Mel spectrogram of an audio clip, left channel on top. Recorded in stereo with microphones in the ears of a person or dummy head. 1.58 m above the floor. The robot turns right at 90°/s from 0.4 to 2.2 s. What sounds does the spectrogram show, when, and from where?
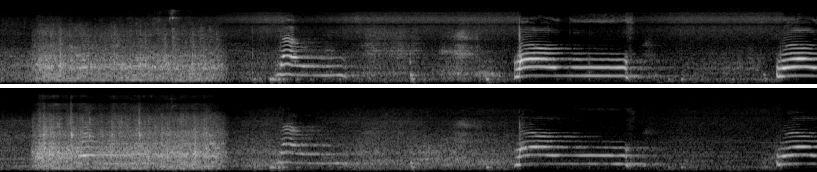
0.8 s a cat meowing: 55° right (ahead or behind), 1.5 m; by 8.2 s 50° left (ahead or behind), 1.5 m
